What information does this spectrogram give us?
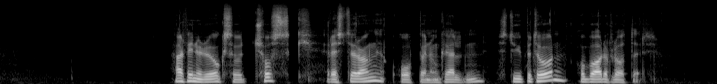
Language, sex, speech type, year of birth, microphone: Norwegian, male, read, 1986, Shure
